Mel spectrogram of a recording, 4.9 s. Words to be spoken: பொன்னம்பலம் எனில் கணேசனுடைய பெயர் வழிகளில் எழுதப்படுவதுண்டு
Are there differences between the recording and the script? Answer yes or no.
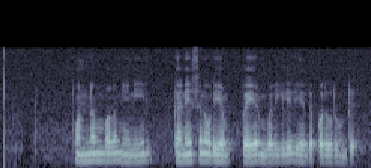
no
